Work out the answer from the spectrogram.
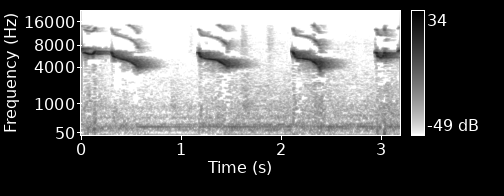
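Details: Sunbird giving loud, very high, steeply falling whistled notes, spaced about a second apart, as master sounds for training songbirds, with a faint low hum in the background.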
